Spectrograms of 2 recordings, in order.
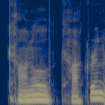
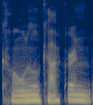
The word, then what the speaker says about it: Conal Cochran: character is called um Connell Cochran or Conal Cochran depending on where you're from and how you pronounce it.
